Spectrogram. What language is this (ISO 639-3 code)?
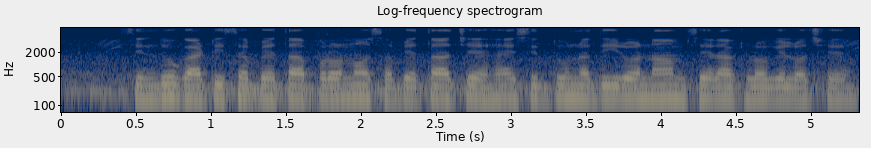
mai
